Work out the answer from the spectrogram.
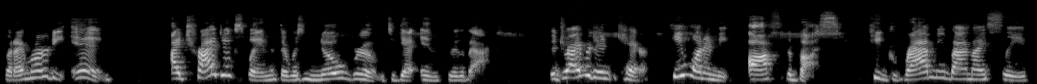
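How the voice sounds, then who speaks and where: A woman reading a children's picture book aloud as a storyteller, with emphatic, expressive delivery for young listeners. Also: on the high side, normal speed, slightly rough, dry recording, rough recording. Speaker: storytime reader, literacy program manager.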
